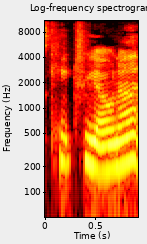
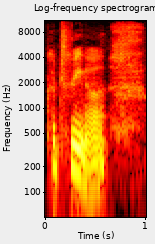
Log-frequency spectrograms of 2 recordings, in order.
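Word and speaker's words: Caitríona: The spelling, coincidentally, when I first wrote it, I thought it was Kate Triona, and I thought that was so pretty. But I am trying my best to pronounce it the way that it's meant to be pronounced. And her name is, Kate Triona is actually pronounced Katrina.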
